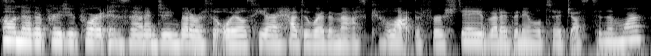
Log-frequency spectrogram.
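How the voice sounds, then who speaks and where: Breathless woman with a creaky voice. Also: medium pitch, level tone. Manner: halting, trailing off and losing her thread. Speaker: vlogger giving a personal update. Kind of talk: casual unscripted update to followers.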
